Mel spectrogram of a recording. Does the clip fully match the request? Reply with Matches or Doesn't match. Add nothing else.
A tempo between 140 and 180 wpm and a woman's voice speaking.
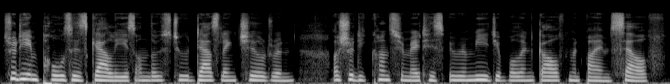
Matches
